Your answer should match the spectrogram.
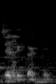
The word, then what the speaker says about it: Jallikattu: That is how it's pronounced? Yes, Jallikattu.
